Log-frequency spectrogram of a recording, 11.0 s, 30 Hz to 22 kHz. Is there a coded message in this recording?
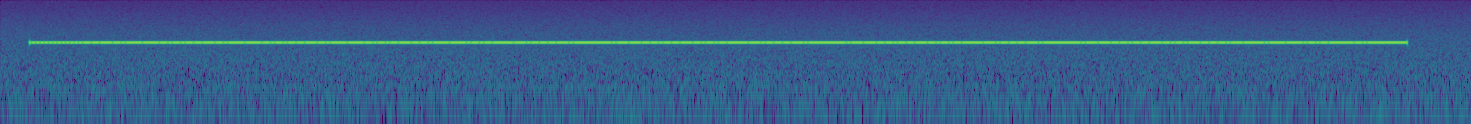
Yes: PSK31 (31.25 baud) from 0.2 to 10.6 s, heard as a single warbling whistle, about 2300 Hz.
